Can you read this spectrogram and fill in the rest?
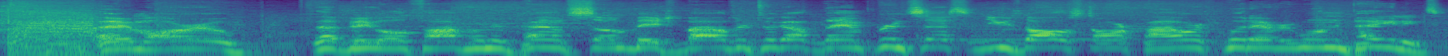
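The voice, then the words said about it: Steve Austin impression. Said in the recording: “he wants me to impersonate this. I cannot impersonate Steve Austin”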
